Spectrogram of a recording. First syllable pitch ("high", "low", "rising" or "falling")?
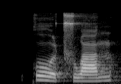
falling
